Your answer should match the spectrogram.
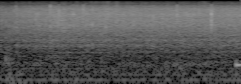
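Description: Tomatoes and spices saute in a pan with a steady, soft sizzle that holds evenly throughout, close and alone with no talking.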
